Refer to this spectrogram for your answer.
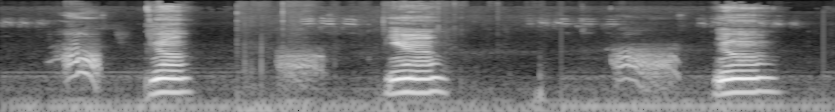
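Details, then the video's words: Mother cat giving angry warnings to an unwelcome intruder to protect her kittens, while kittens cry plaintively for her: three loud, harsh, drawn-out wails alternate with three thinner, higher, wavering cries, roughly every second, over a steady low hum. "고양이 울음소리 여러가지 어미고양이가 새끼 보호를 위해 불청객에게 화난소리와 새끼고양이가 엄마 찾는 애절한 울음 소리"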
